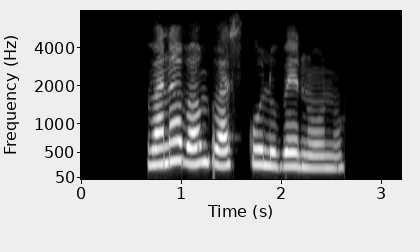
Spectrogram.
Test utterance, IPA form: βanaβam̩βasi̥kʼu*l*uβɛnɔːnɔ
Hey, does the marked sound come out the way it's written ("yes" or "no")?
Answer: yes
